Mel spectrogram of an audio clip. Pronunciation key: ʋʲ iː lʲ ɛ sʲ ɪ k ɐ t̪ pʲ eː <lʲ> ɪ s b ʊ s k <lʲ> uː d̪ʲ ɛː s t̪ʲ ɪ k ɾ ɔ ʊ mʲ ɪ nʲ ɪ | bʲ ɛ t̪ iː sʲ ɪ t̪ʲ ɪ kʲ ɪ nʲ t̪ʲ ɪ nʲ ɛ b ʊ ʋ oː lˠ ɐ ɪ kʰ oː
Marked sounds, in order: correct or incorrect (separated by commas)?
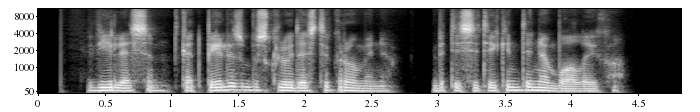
correct, correct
